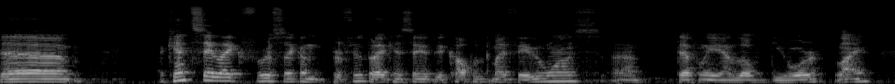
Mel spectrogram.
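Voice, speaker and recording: With a non-native accent, a man talks at a moderate pace and medium pitch, with ordinary pitch variation. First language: not English. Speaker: fashion designer. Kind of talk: casual interview chat. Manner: halting.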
